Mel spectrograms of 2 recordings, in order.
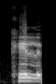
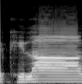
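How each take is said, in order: First: खिल closed on the l, without any aa; no final vowel. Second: खिला with the closing aa held long; long final aa. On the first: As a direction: stop खिल on ल with no आ after it. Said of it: "आ की मात्रा नहीं है". (खिल, अंत में बिना आ के) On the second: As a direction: stretch out the आ at the end of खिला. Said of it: "आ का उच्चारण बढ़ जाएगा". (खिला में आ को खींचकर) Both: Shown as a demonstration.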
